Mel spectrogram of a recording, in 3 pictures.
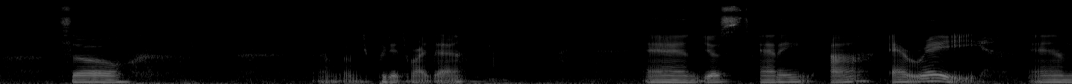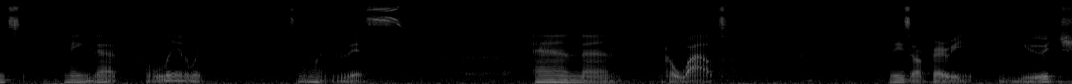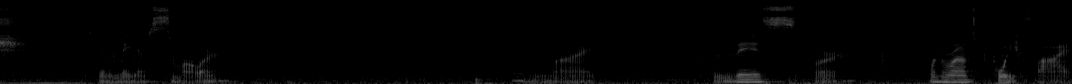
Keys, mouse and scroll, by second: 0.9 g, 1.3 click, 1.8 KP_1, 4.9 ctrl+KP_Decimal, 10.1-11.3 middle drag, 13.5-15.0 middle drag, 19.9-23.5 middle drag, 26.2 s, 29.3 s.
